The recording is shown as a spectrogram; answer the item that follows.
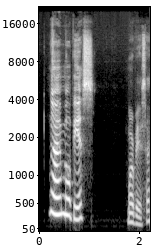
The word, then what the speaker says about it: Morbius: Or Mobius? no, Morbius.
